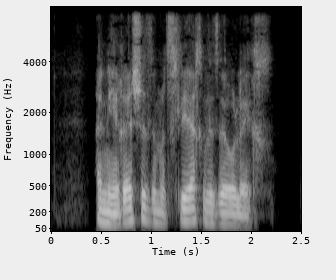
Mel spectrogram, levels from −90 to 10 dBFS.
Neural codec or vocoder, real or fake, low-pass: none; real; 7.2 kHz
